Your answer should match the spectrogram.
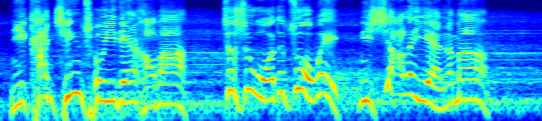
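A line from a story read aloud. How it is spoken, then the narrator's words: Angry loud yelling. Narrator (Chinese): 那个男士非常生气，当场大声的嚎叫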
